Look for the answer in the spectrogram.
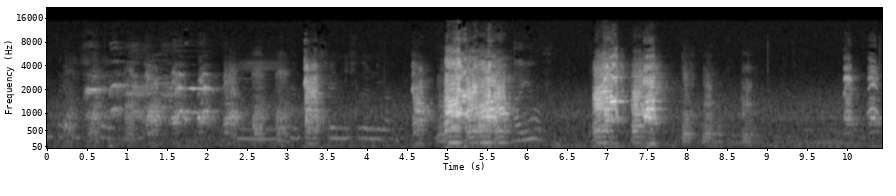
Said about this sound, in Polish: Słyszymy odgłosy gęsi, kaczek, kurek liliputek i zielononóżek. Także mamy tu ogromne zróżnicowanie gatunkowe. Ptaki te wpisują się właśnie w krajobraz skansenu i dopełniają go.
